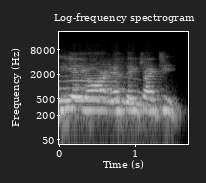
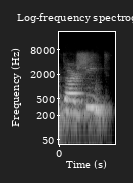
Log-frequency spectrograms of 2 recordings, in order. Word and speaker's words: Darshit: Pronounce D-A-R-S-H-I-T. It's Darshit, not Darshit.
